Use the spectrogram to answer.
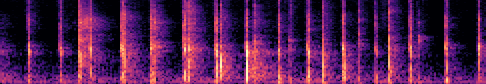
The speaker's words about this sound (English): Let's claps for filler.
